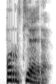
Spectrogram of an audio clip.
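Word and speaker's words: portiere: has this goalkeeper here how do you say goalkeeper in Italian portier portier he has this goalkeeper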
